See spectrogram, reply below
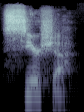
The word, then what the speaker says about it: Saoirse: So I think that's how you say it. Saoirse. It's like it's an Irish name. – Meaning it has all kinds of letters in there. – S-A-O-I-R-S-E is what I think the spelling is.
